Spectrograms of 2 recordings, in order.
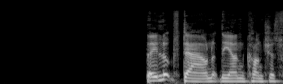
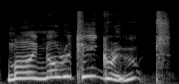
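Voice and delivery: MINORITY GROUPS slow and high, in disbelief; indignant echo; 13 semitones higher, much slower than usual. A narrator's reading. Angua throws Carrot's phrase back, indignant disbelief. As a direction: stretch "Minority groups?" out, pitched high, rising.

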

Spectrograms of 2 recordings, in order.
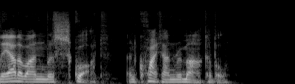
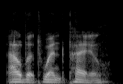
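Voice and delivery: plain reading voice

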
